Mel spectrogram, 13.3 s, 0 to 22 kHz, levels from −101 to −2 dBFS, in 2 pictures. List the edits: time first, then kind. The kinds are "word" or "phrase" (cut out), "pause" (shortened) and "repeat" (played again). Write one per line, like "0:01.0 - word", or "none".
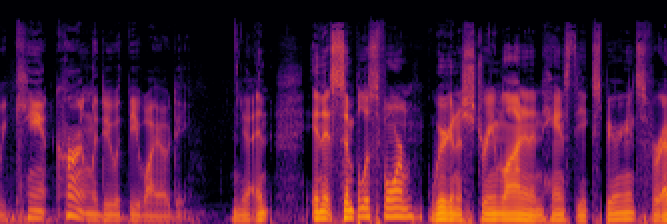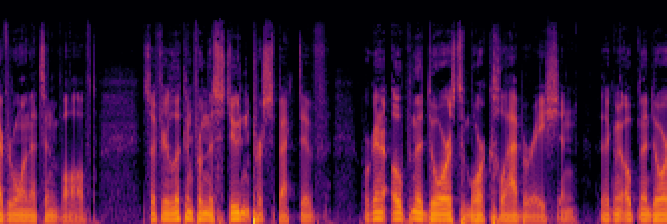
none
